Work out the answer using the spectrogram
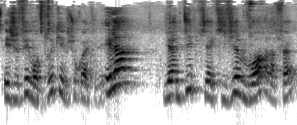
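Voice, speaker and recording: A man, an actor, telling a personal story to an audience in a lively way and often repeating words as he searches for them. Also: high voice, fast talker, roomy sound, slight background noise. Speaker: stage actor and director.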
